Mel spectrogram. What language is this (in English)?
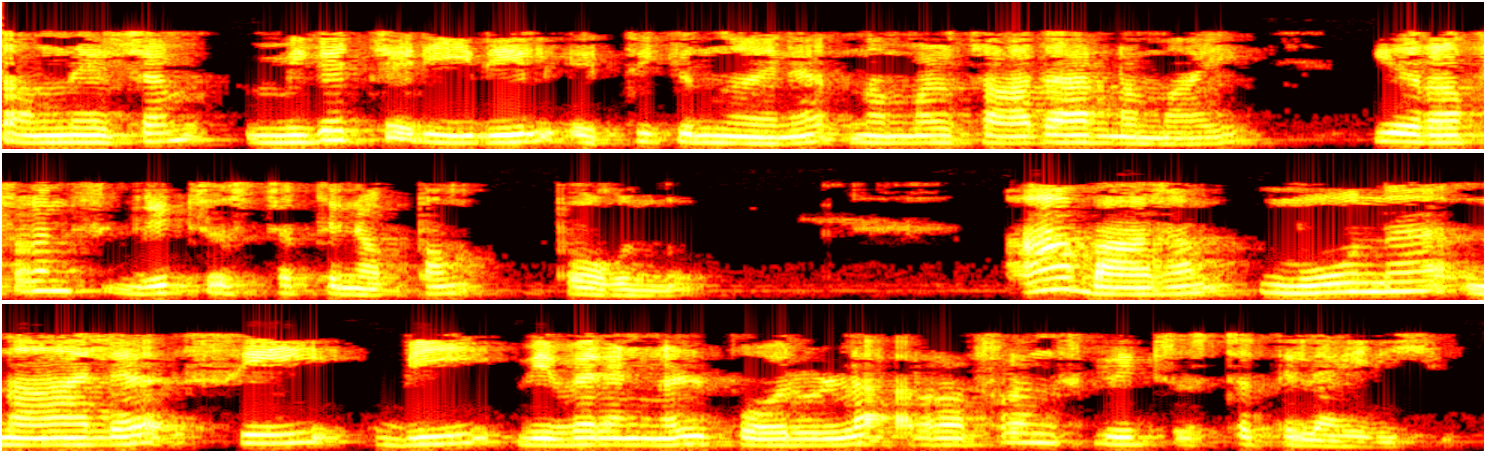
Malayalam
